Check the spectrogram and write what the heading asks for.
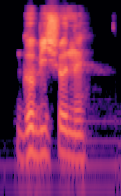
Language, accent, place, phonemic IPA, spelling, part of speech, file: French, France, Lyon, /ɡɔ.bi.ʃɔ.ne/, gobichonner, verb, LL-Q150 (fra)-gobichonner.wav
- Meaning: to guzzle, gobble up, devour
